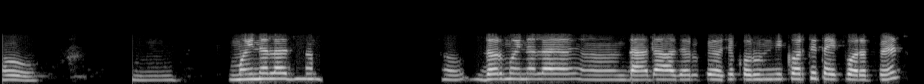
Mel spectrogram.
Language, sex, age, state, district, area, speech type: Marathi, female, 30-45, Maharashtra, Thane, urban, conversation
